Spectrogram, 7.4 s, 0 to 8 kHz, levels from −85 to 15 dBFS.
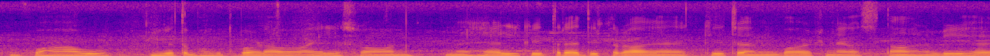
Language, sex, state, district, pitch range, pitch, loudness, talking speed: Hindi, male, Haryana, Rohtak, 130-135 Hz, 135 Hz, -17 LUFS, 145 wpm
